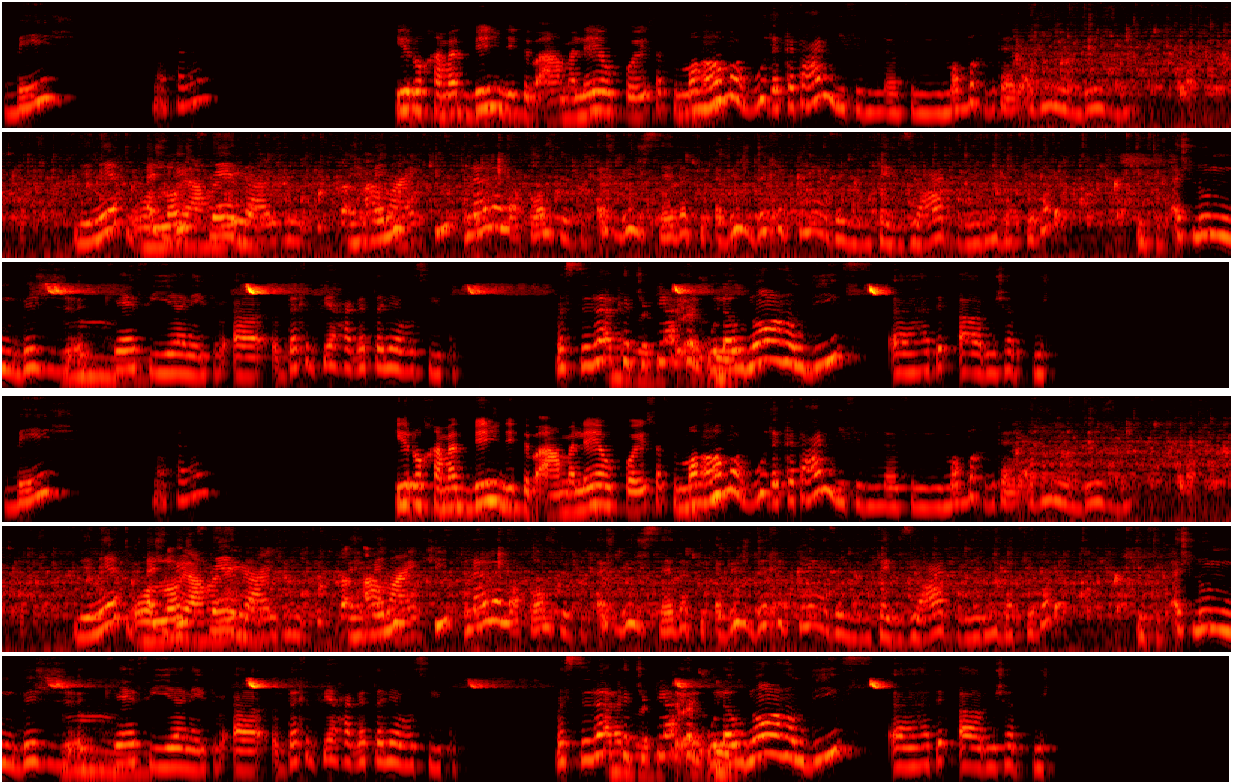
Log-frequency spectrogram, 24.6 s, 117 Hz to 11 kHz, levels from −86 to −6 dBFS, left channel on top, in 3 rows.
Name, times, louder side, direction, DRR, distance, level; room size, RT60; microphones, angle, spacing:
voice 1, 0.0-0.5 1.0-1.4 4.6-7.5 8.7-10.0 10.5-10.9 11.3-15.3 15.8-19.4 20.1-23.4, right 1 dB, 5° right, 0.5 m, -49 dB
voice 2, 2.6-4.8 9.1-11.2 16.8-17.2 20.4-21.2, right 3 dB, 85° right, 0.6 m, -47 dB
sound 1, 6.7-16.0, equal, 15° left, 0.9 m, -55 dB
sound 2, 15.6-15.9 16.6-17.2 17.9-18.5 19.4-20.0 20.8-21.3 22.0-22.3, left 7 dB, 70° left, 0.5 m, -37 dB
2.7 x 2.0 x 2.3 m
head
